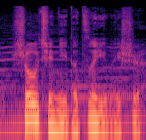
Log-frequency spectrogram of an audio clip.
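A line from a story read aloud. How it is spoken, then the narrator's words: Icy cold. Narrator (Chinese): 冷少声音冰冷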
